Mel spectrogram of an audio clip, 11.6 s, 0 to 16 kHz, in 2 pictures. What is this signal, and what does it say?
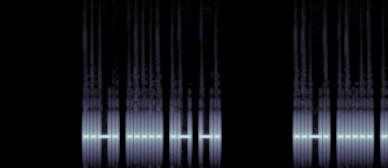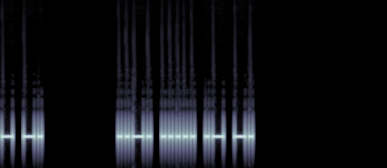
Morse code, heard as a keyed tone, about 22 wpm, 700 Hz. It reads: F5AN F5AN F5AN
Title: DXCC-100 Call Signs - 4 Characters - Repeated 3x - 22wpm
